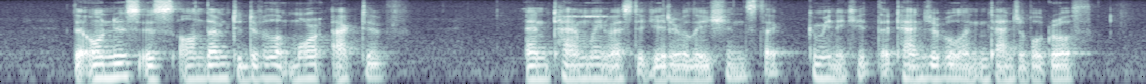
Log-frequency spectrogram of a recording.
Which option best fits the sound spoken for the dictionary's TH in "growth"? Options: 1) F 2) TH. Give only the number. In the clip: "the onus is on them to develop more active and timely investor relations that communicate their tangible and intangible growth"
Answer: 2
